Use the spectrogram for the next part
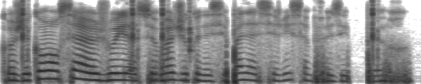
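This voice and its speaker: A woman's voice: a little high, moderate pace, noisy background. A woman giving casual gameplay commentary, hesitant and self-deprecating, musing aloud with lots of fillers. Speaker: let's play gamer.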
